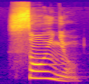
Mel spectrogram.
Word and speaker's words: sonho: Lembre-se que o dígrafo NH pronuncia-se aproximadamente como as letras N e nho. Observe que a vogal O é pronunciada como U no final das palavras. Não dizemos sonho, e sim sonho.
